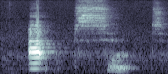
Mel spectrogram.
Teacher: Ensuite, on fait la liaison avec absent. Dans absent, c'est ab qui explose. Le sunt, on l'entend quasiment pas.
